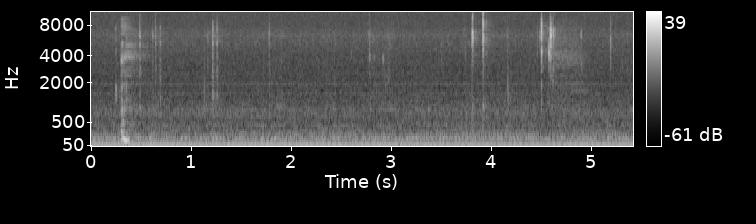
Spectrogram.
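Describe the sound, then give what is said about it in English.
A computer mouse clicks at a home office desk, giving a few faint, sharp clicks spread out over a steady low hum. “Okay, so this article, okay, let me click on it.”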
